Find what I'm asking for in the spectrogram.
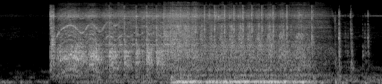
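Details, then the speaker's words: Pontiac Grand Prix after an engine swap, cranked with key on and fuel pump relay in; the starter whirs briefly, then it catches into a smooth, much quieter idle before shutoff; it still needs a VATS delete, and there are no leaks. "Oh. Well, it definitely sounds much quieter now. So that's good."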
